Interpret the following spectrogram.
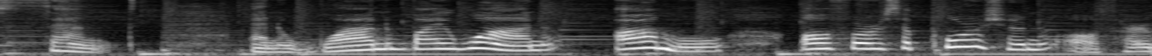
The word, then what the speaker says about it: Omu: author's note explains that AMU pronounced AMU means Queen in the Igbo language of her parents but growing up she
